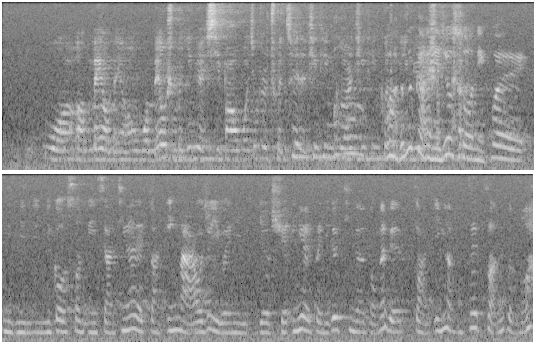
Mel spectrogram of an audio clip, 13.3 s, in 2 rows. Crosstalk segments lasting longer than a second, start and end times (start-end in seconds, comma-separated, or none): 4.1-5.8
